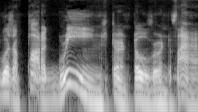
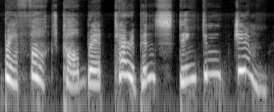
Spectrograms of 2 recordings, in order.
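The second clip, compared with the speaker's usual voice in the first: pitched way up as Miss Meadows; a high exclaiming lady. Acted. Miss Meadows answering Brer Tarrypin, high and exclaiming.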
